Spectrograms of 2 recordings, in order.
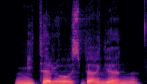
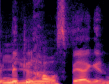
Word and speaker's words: Mittelhausbergen: Merci, de nous avoir reçu chez toi à Mittelhausbergen. – C'est bien, tu le prononces bien. c'est hein. pas mal, en allemand, ça fait Mittelhausbergen.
